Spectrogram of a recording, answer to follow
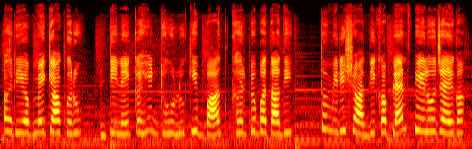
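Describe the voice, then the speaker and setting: A woman voicing a blunt, sassy young woman in an animated story, with quick retorts. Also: very high voice, over music. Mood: worried. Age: young adult.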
